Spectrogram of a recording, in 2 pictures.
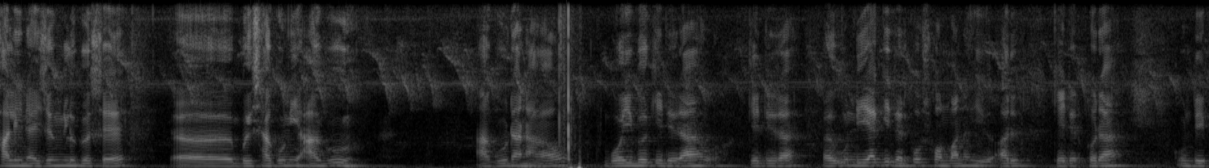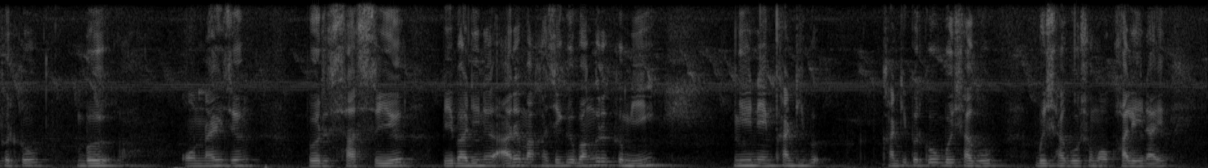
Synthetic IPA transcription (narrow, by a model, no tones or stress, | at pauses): kʰalinajzɯŋlɯɡ̬ɯse | bɯjsaɡuniʔa̰ɡu | a̰ɡudanawbɔjbɯɡedeɾakedeɾaundijaɡidɯɾkʰɯwsɔnmanɯɦjɯʔa̰ɾɯkedɯɾpʰɯɾa | undɯjpʰɯɾkʰɯw | bɯ | ɔnːajzɯŋbɯɾsasɯjɯbebadinɯʔa̰ɾɯmakʰasiɡɯbaŋɡɾɯkʰɯmi | ŋenemkʰanti | kʰantʰipʰɯɾkʰɯwbɯjsaɡubɯjsaɡɯsɔmawpʰalinaj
